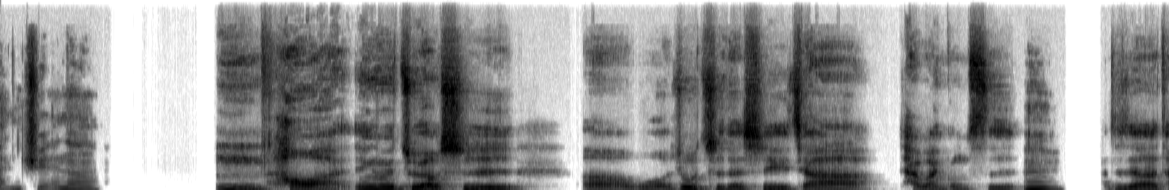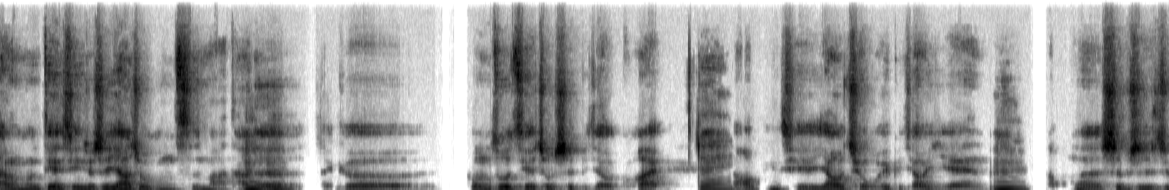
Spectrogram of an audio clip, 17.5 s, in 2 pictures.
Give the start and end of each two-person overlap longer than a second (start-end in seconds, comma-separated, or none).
none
